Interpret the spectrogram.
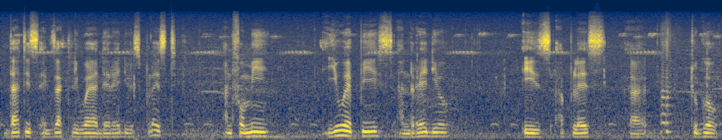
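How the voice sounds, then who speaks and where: A young man, a Jesuit novice, speaking earnestly and in measured fashion about his formation, with frequent fillers. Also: fairly low pitch, steady tone. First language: not English-speaking only; English speaker. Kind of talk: reflective interview testimony. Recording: clear insect and cricket noise behind.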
